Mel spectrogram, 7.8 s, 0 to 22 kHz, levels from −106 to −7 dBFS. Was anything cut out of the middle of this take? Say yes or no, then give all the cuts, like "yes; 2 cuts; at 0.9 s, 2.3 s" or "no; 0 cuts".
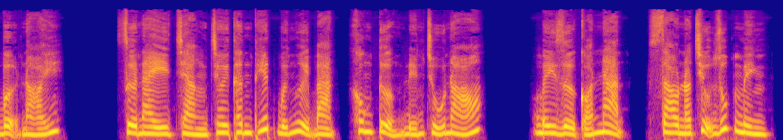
yes; 1 cut; at 3.4 s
